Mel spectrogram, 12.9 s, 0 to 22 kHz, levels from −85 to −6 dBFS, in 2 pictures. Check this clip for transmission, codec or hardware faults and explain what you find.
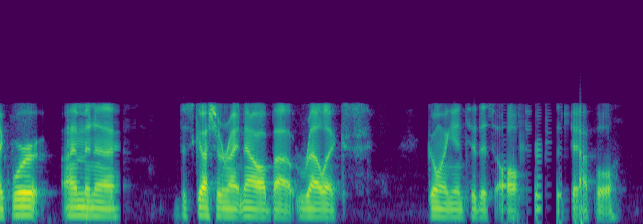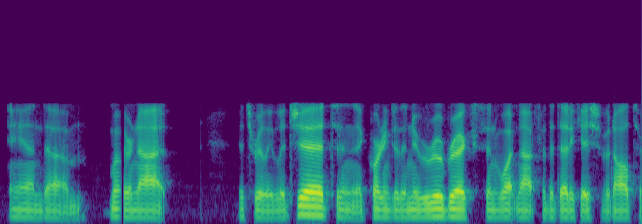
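Three bursts of packet loss with pitch repetition interrupt the speech, carried over G.711 telephone coding.

At 1.12 to 1.31 s, 160 ms is lost across 280 ms, with the longest gap 80 ms. The receiver loops the last pitch period, giving brief buzzy holds.

At 5.04 to 5.84 s, 520 ms is lost across 800 ms, with the longest gap 100 ms. Repeated patching makes a stuttering, buzzy stretch with short fades.

At 7.60 to 7.68 s, a single 80 ms gap gives one short held buzz before the speech cross-fades back.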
